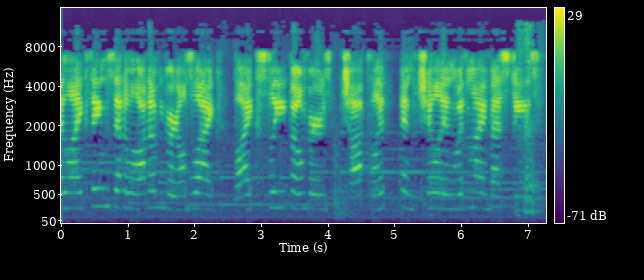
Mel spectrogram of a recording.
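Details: Child's communication device (synthetic voice); Synthetic speech from a speech-generating device.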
